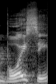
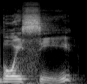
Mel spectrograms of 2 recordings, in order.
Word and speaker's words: Boise: Clearwater County uh but there's another town near boisey it's a suburb of boisey which by the way is not Boise it's pronounced boisey and it looks like kuna but it's Cuna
